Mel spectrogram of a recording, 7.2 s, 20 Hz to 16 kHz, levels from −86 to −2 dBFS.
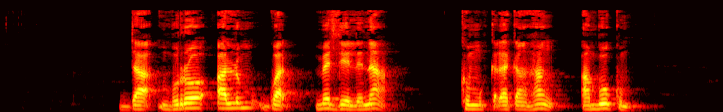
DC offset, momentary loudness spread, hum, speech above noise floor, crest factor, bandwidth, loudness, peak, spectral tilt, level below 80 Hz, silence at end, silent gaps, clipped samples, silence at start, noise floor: under 0.1%; 9 LU; none; 57 dB; 22 dB; 11.5 kHz; -25 LUFS; -6 dBFS; -4 dB/octave; -72 dBFS; 0.9 s; none; under 0.1%; 1.2 s; -82 dBFS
